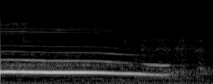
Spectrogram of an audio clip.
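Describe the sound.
A single drawn-out howl from a human voice mimicking a wolf, a steady mid-pitched tone that slowly slides downward and fades after nearly two seconds. Nothing else is heard.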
